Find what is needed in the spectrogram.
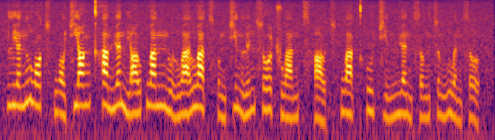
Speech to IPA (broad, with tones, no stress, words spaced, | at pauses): ljɛ˧˥nlwɔ˧˥ t͡sʰwɔ˨˩t͡ɕjɑ˥ŋ kʰä˥˧n̪ɥɛ˥˩njɑ˧˥ʊ̯fwa˥n n̪u˨˩lwä˧˥lwä˥˩ t͡sʰʊ˨˩ŋt͡ɕi˥˩nly˥nso˥ʊ̯ ʈ͡ʂwa˧˥nt͡sʰɑ˨˩ʊ̯t͡sʰwä˥˩ kʰu˥ t͡ɕi˧˥nn̪ɥɛ˥˩n sɤ˧˥ŋt͡sʊ˧˥ŋlwə˨˩n sɤ˥˩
